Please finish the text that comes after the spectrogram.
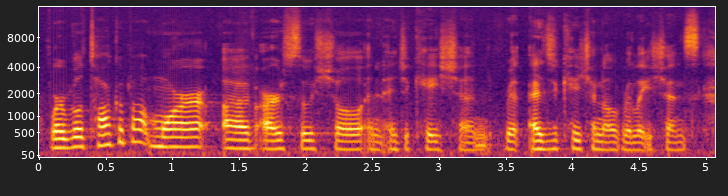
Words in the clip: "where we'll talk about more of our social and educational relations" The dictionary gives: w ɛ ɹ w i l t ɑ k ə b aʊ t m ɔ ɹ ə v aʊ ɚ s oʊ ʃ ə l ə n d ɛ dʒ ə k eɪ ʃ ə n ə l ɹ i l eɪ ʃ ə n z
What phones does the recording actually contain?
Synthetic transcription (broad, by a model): w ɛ ɹ w i l t ɑ k ə b aʊ t m ɔ ɹ ə v aʊ ɚ s oʊ ʃ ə n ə n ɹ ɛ dʒ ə k eɪ ʃ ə n l ɹ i l eɪ ʃ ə n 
